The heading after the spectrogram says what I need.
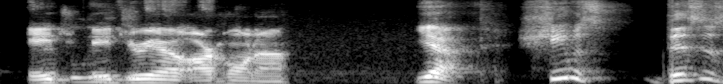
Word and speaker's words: Adria Arjona: I forget how to pronounce this woman's name, but it's like Audra Arjona. Is that Adria Arjona?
